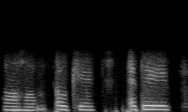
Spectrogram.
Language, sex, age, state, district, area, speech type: Telugu, female, 18-30, Telangana, Ranga Reddy, urban, conversation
